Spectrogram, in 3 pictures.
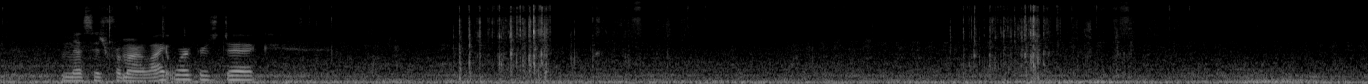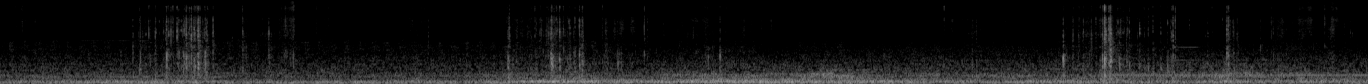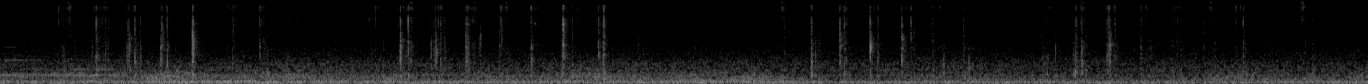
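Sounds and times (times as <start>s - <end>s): cards shuffling: 2.8s - 7.6s, 8.4s - 12.3s, 13.8s - 21.5s, 23.1s - 41.0s.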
